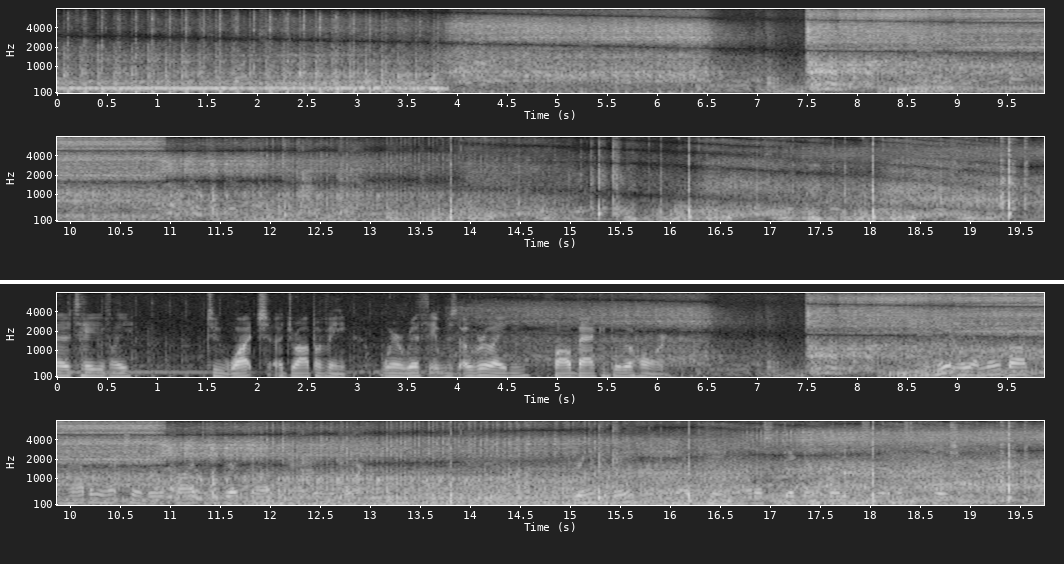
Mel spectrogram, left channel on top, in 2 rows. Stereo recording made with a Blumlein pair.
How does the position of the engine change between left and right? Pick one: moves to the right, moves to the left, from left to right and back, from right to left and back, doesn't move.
moves to the right.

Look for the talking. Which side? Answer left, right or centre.
right.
